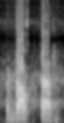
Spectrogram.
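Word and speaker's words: daughter: पर ध्यान देना पड़ेगा नियम क्या कहता है कि ए यू के बाद यदि जी एच टी आए तो ए यू को औ की मात्रा पढ़ेंगे और जी एच साइलेंट होगा। तो चलिए इसको अभी हम ट्रांसलेट करना स्टार्ट करते हैं। डी का हमने ड लिख दिया। तो डी हमारा खत्म हो गया।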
